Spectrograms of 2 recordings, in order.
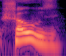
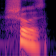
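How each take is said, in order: First: CHOSE with its o gliding into ou; Quebec O diphthong. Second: Said in the usual way. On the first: Shown as a demonstration. Teacher showing Quebec vowels, CHOSE said as cho-ouse. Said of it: "la lettre O se prononce O-ou". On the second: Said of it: "pour dire chose".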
